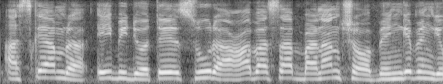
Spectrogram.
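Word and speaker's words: عبس: করি বিসমিল্লাহির রাহমানির রাহিম আবাসা আবাসা এই আইনটা উচ্চারণের সময় আমরা যদি একটু চাপ দিয়ে পড়ি তাহলে আইনটা সহি উচ্চারণ হবে তাহলে এই লামের মধ্যে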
